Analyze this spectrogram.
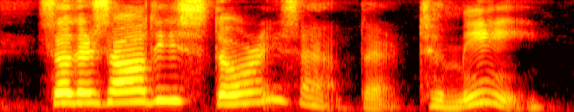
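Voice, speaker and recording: A woman with a high, bright, sharp tone projects her raised voice at a moderate pace, her intonation lively. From Switzerland. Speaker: religious vlogger. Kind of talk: casual monologue. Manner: halting.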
